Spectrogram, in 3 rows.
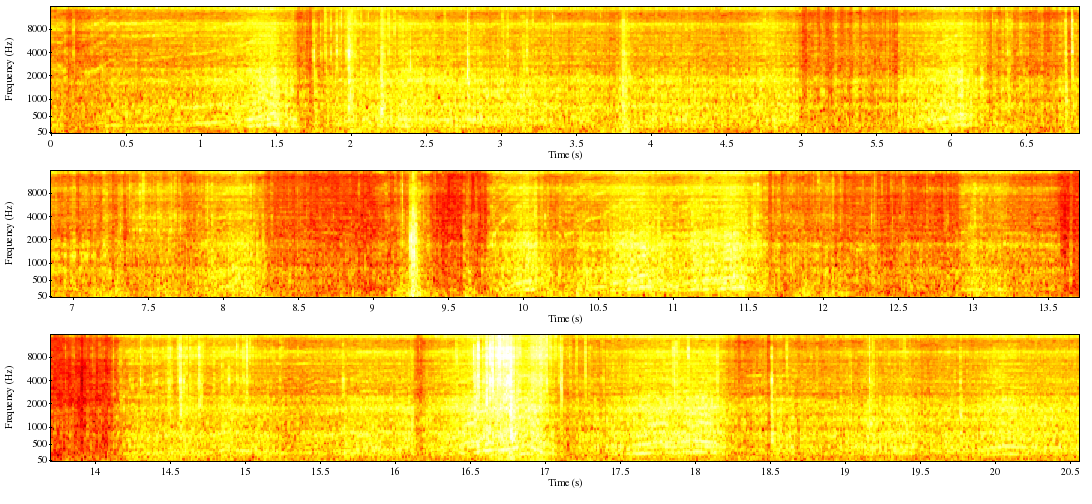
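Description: Arrma Mojave 6S RC truck's brushless electric motor whining, its pitch rising and falling over and over as the throttle is worked, with tyre and chassis noise from rough ground. A sharp knock about nine seconds in and a louder brief clatter near seventeen seconds come from the truck taking bumps.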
